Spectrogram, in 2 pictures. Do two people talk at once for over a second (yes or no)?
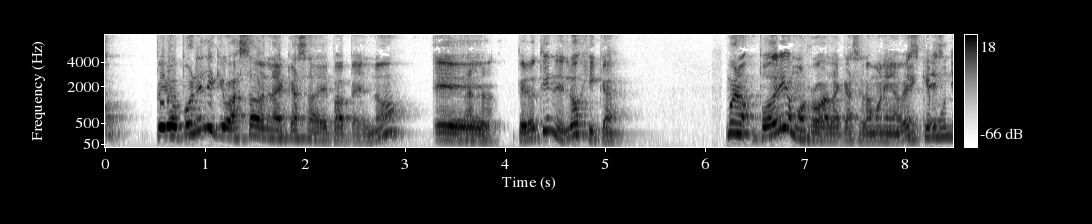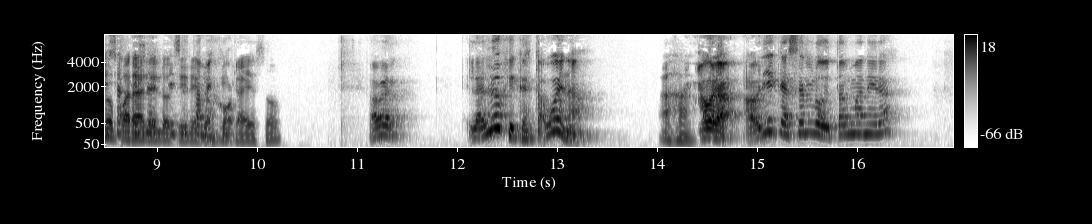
yes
